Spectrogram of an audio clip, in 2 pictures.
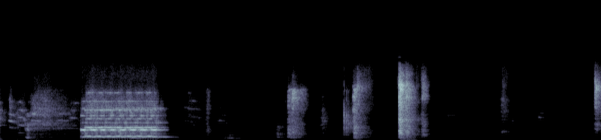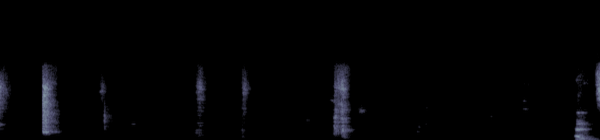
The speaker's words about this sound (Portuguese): As cobranças não, não param de ligar. é, é, é telefone ou é cobrança ou é querendo vender Nossa. alguma coisa, né?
